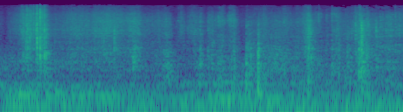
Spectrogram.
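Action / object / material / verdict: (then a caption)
scrape / thin plastic artificial leaf / plastic / none. A large, flat artificial monstera leaf of thin plastic or fabric is held over a wooden table while long nails and fingertips scratch and rub its surface and crinkle its edges. Bright, dry crinkling and scratching runs throughout, with four sharper bursts standing out against a low, steady background.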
